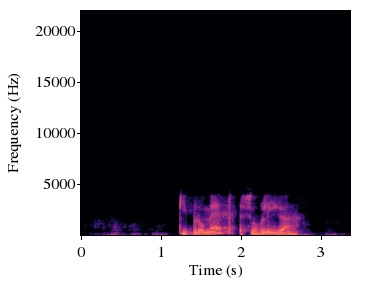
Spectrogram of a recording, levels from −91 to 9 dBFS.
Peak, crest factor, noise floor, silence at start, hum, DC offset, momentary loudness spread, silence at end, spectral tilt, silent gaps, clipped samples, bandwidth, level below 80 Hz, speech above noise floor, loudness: -8 dBFS; 16 dB; -57 dBFS; 0.4 s; none; under 0.1%; 7 LU; 0.65 s; -7 dB/octave; none; under 0.1%; 4.2 kHz; -56 dBFS; 36 dB; -23 LUFS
